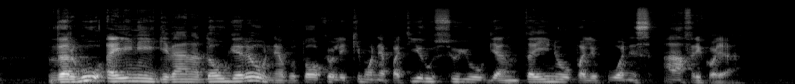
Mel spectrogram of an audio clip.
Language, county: Lithuanian, Šiauliai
